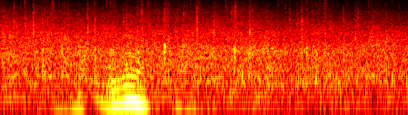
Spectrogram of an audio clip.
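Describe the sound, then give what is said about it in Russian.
Audience applause welcoming guests during a sermon, a soft, even patter of many hands clapping, with a short voice heard briefly early on. “Очень приятно увидеть их, и я думаю, что можно аплодисментами поприветствовать”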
